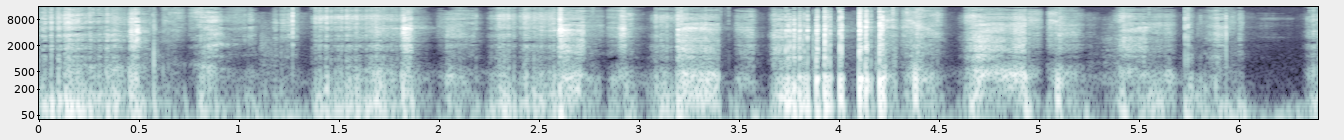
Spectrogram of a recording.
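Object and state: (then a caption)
Wooden colored pencil being sharpened. A red wooden colored pencil is turned against the metal blade of a yellow plastic hand sharpener, and shavings curl off as it cuts. Repeated short, crunchy scraping rasps sound close and mostly low in tone, with quick pauses between strokes.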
